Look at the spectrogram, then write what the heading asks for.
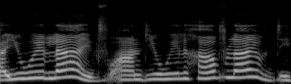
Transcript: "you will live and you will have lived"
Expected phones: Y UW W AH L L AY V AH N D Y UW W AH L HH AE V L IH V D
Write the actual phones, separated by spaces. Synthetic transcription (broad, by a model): Y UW W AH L L AY V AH N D Y UW W AH L HH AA V L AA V D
